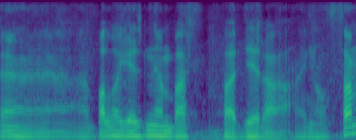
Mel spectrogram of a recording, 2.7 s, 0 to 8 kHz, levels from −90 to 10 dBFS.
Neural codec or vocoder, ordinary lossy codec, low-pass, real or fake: codec, 16 kHz, 2 kbps, FunCodec, trained on Chinese and English, 25 frames a second; none; 7.2 kHz; fake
